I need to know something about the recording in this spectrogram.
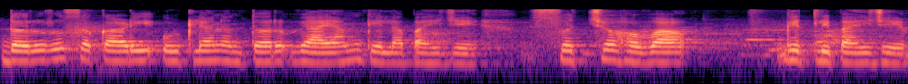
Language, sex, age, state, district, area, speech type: Marathi, female, 18-30, Maharashtra, Washim, rural, spontaneous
